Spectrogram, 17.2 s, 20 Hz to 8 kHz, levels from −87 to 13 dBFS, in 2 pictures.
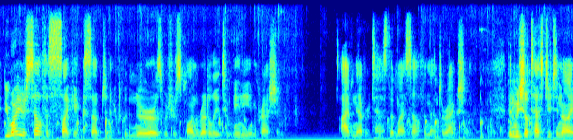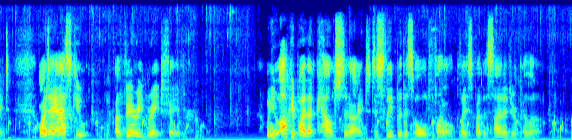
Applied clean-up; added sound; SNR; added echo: none; Liquid; 18 dB; none.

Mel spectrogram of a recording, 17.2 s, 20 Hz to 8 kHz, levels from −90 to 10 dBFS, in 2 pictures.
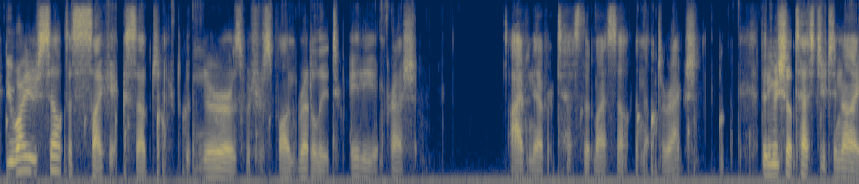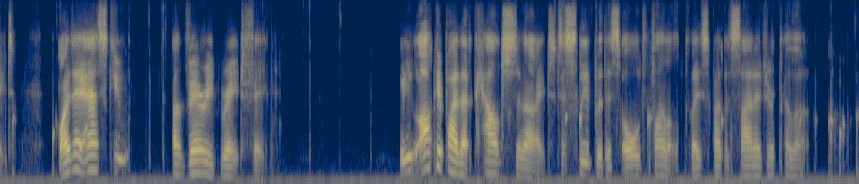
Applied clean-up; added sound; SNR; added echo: neural diffusion model UNIVERSE++.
